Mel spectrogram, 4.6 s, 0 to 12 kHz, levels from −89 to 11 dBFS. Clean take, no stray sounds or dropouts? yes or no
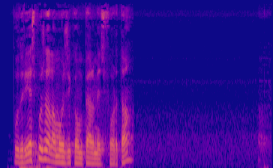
yes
